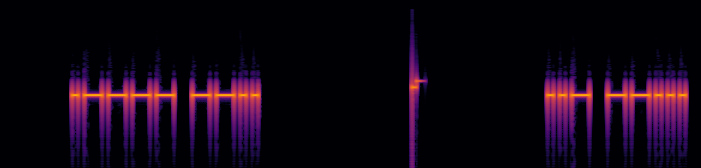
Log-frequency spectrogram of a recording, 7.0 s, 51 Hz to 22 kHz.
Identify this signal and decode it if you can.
Morse code, heard as a keyed tone, about 20 wpm, 700 Hz. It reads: 1Z U7
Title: Single-Letter Single-Number 20wpm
